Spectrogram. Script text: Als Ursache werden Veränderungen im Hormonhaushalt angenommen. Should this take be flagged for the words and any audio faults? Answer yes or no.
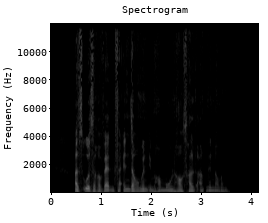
yes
